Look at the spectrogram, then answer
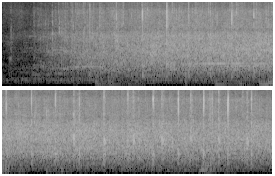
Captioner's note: audience cheering and applauding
